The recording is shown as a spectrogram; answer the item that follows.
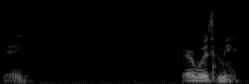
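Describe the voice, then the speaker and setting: A man with a low voice chairs a public meeting. He reads out formal procedure and drops into informal asides as he calls on people. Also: fairly even intonation, slow pace, creaky, warm tone, breathy edge. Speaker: board chair.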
